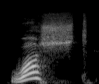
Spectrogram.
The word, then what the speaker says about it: washed: is voiceless therefore the suffix idi is pronounced as t i mean washed washed not washed we say washed instead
